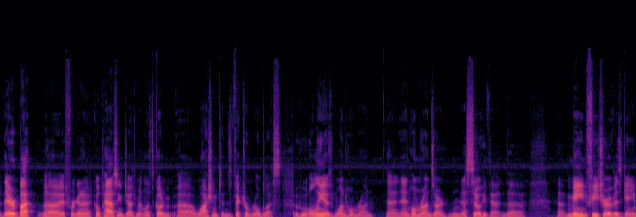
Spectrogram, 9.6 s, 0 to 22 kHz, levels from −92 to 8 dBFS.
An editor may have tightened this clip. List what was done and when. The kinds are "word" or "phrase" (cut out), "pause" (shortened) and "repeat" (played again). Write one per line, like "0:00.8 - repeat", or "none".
0:04.4 - word
0:06.1 - word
